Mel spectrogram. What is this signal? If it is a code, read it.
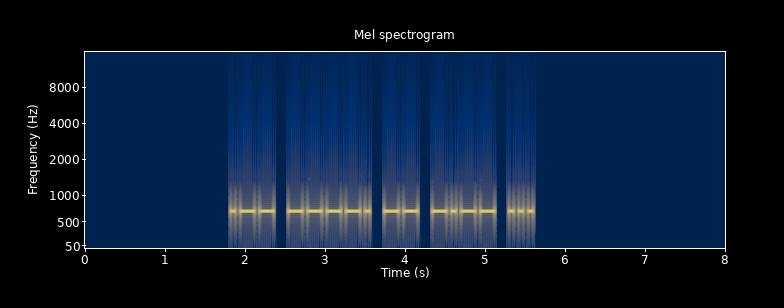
Morse code, heard as a keyed tone, about 20 wpm, 700 Hz. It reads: W9MYS
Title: USA Call Signs - 5 Characters - Repeated 2x - 20wpm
